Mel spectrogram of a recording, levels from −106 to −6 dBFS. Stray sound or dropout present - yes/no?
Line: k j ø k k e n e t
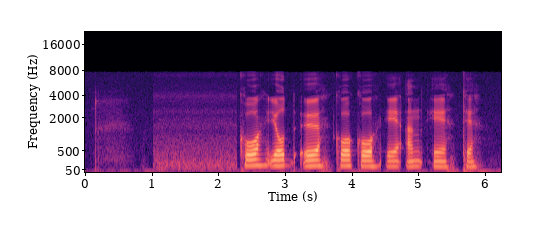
no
